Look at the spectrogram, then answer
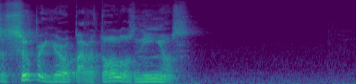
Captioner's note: Spanish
